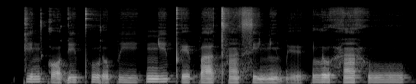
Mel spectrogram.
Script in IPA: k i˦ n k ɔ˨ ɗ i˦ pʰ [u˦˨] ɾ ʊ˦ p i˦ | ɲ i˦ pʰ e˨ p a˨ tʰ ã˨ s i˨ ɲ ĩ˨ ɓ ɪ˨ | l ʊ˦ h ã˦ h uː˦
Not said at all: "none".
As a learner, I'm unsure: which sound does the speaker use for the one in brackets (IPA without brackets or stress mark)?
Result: u˦˨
